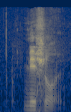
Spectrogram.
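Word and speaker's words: Midtjylland: Or Midgetland, as he was called when Man United played. – Yes. – When English people couldn't figure out how to pronounce the Danish club's name.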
